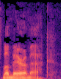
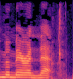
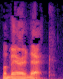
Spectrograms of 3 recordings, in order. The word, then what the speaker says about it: Mamaroneck: Well, actually, I'm going to correct you. It's actually Mamaroneck. – Mamaroneck. – Yes, you got it.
